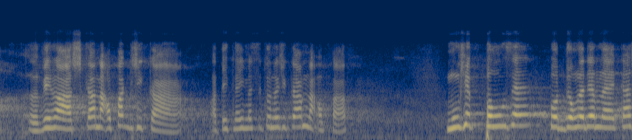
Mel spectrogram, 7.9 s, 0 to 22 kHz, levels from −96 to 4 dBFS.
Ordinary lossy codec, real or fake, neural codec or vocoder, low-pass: Opus, 32 kbps; fake; codec, 16 kHz, 2 kbps, FunCodec, trained on Chinese and English, 25 frames a second; 7.2 kHz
